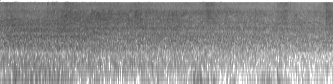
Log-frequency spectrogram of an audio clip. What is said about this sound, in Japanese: 波の音とお話最高に癒されましたまた来ますありがとうございます湘南羨ましい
